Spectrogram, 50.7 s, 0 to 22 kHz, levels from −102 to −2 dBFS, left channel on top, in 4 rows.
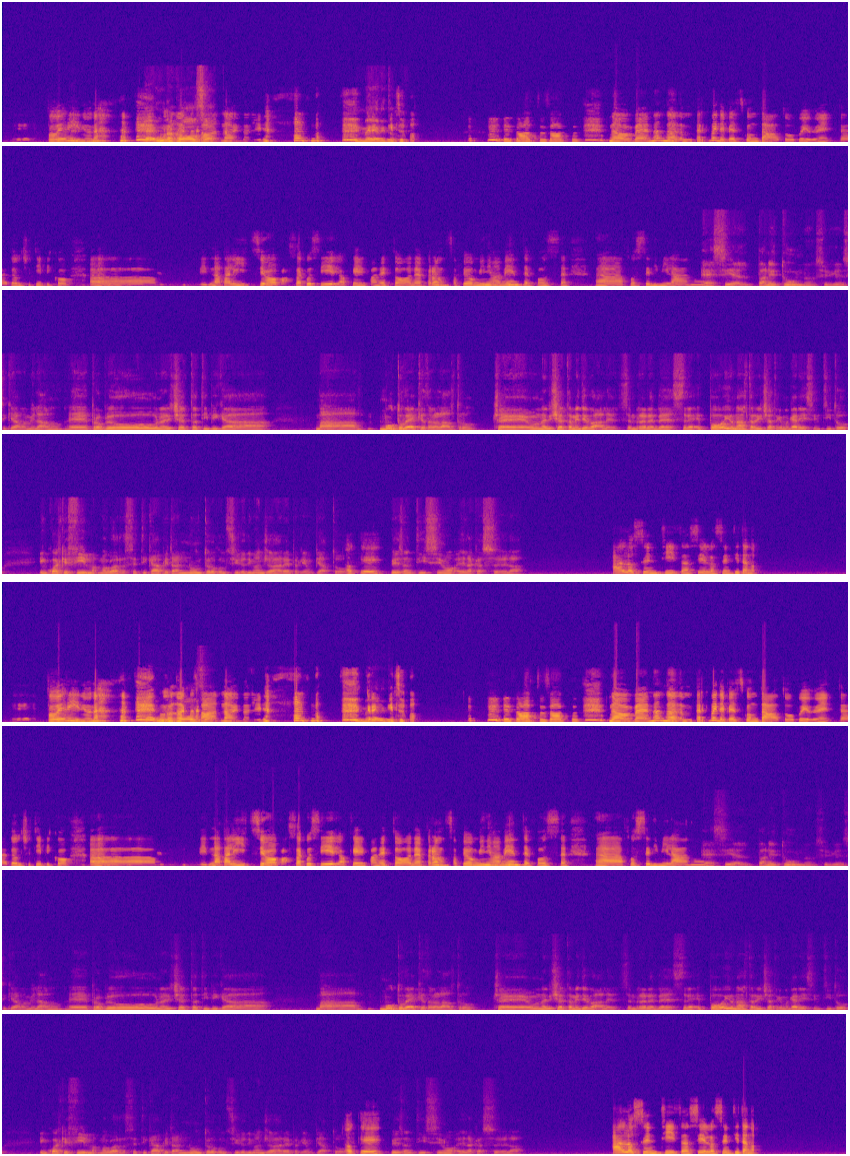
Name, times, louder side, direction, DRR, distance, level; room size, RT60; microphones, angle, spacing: voice 1, 0.7-4.1 4.4-4.8 5.1-6.2 7.0-15.1 15.7-23.3 43.2-43.8 47.2-49.4, right 6 dB, 40° right, 0.4 m, -30 dB
voice 2, 2.1-3.2 5.2-6.0 14.2-14.5 23.2-29.4 30.1-32.5 32.8-38.1 38.6-43.3 43.9-45.9, left 3 dB, 40° left, 0.5 m, -35 dB
8.9 x 5.8 x 4.0 m
head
